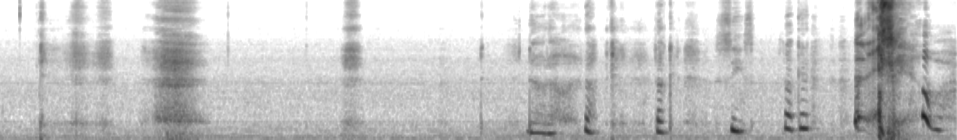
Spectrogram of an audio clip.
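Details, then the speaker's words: Female with a stuffy, intensely tickling nose deliberately trying to hold back sneezes; quiet sniffs and held breaths build into catching gasps, ending in one loud explosive sneeze. "to God this tickles really intensely I'm not going to sneeze I'm not going to sneeze don't sneeze"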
